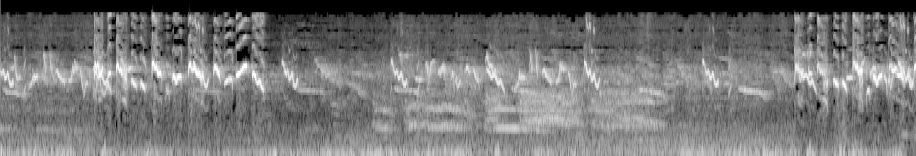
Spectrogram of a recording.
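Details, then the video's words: Lemon-bellied white-eye from Lombok singing hard in response to ciak-ciak calls: dense strings of high zigzag chirps, about two and a half per second, broken by a softer lower warble midway. "Kecial Kuning joss gacor"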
